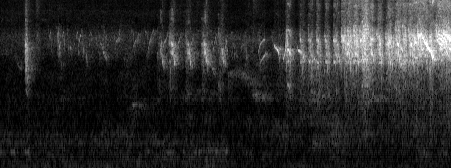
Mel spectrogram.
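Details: Natural sparrow chirping, weaver birds named as well: a few spaced, sharp high chirps at first, then more frequent calls building into a dense, loud chattering chorus by the end.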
